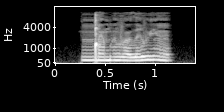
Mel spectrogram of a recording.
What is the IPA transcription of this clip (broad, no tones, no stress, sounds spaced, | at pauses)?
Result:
ŋ͡ǃ ẽ b ĩ v ø ð i v j ĩ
